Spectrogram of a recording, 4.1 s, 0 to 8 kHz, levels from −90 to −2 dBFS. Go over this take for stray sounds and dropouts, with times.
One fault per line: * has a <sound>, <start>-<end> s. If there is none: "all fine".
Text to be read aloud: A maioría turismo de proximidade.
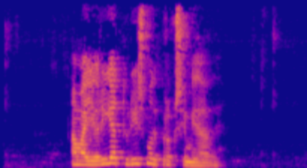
all fine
